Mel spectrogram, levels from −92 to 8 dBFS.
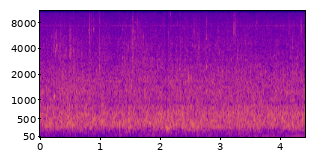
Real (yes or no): yes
